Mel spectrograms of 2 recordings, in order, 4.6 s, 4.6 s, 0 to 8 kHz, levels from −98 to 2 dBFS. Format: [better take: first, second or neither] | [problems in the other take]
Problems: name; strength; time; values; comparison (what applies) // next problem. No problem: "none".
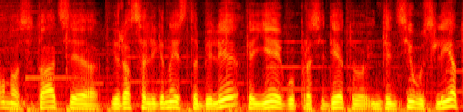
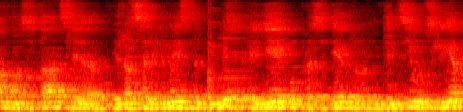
first | noise reduction (neural separator model SepFormer DNS4)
